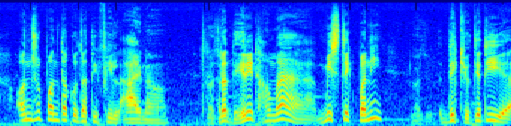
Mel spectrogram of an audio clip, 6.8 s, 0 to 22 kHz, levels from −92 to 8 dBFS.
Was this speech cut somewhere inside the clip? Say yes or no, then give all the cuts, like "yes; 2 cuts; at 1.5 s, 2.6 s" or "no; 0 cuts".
no; 0 cuts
